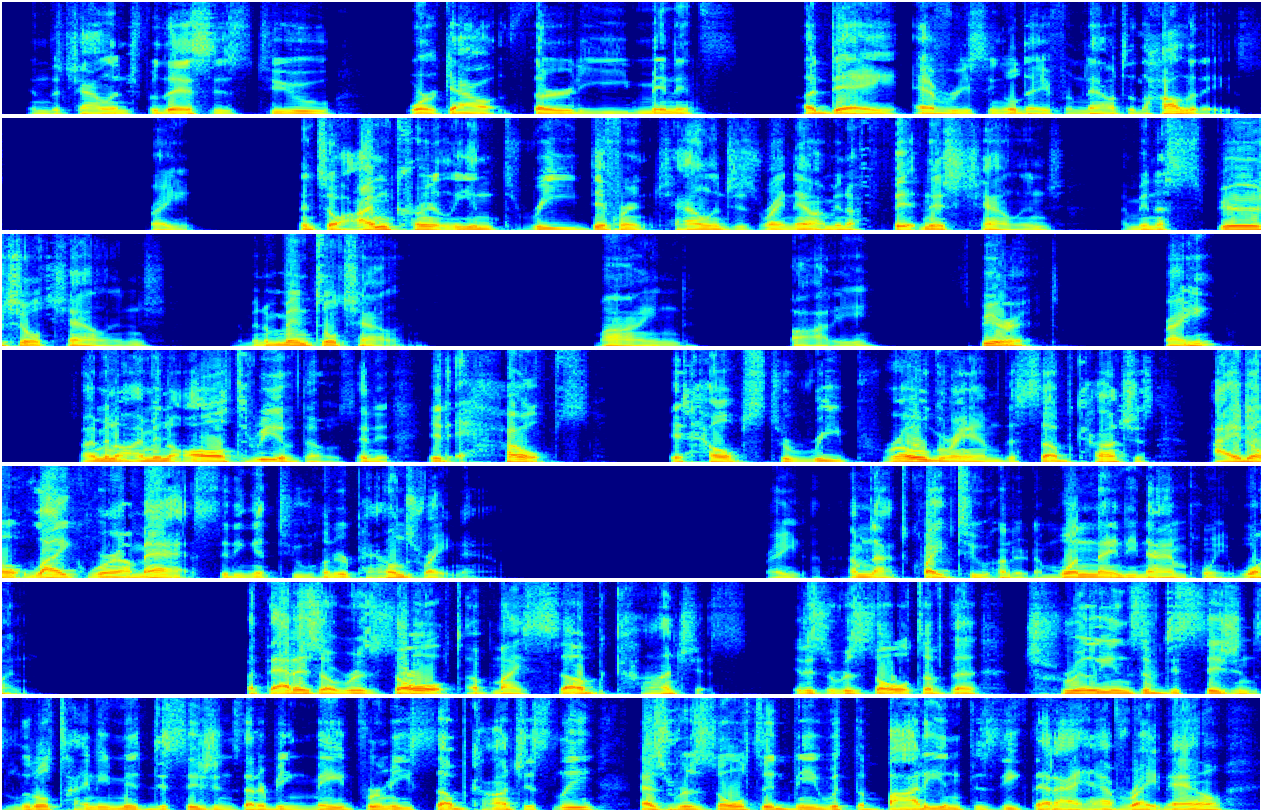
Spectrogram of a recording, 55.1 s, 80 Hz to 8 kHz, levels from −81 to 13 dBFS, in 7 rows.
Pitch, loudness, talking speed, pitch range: 90 Hz, -15 LUFS, 140 wpm, 80-110 Hz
